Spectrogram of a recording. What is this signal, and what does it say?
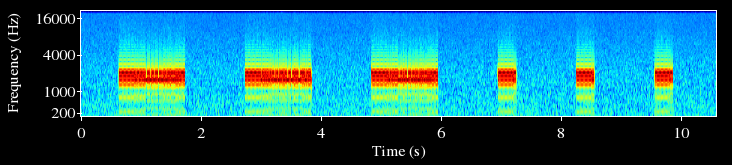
Emergency Alert System (SAME) tones (header bursts, then end-of-message bursts), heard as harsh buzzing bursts, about 520.83 baud.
